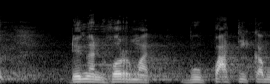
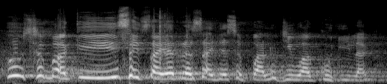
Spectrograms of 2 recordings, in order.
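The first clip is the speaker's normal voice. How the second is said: mock lament; 12 semitones higher, 5 dB louder than usual. Husband's lament acted for laughs.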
